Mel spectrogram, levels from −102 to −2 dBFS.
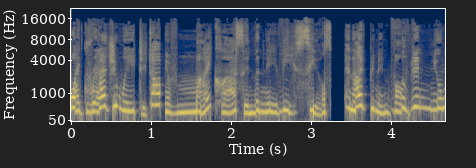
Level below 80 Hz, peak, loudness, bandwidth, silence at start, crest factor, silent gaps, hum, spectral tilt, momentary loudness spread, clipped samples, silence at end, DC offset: -52 dBFS; -6 dBFS; -23 LUFS; 16.5 kHz; 0 s; 16 dB; 3.26-3.42 s; none; -4.5 dB/octave; 5 LU; under 0.1%; 0 s; under 0.1%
